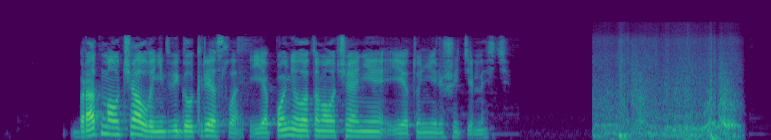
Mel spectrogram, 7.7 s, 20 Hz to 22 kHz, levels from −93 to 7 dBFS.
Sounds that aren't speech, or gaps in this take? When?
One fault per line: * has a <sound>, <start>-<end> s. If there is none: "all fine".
* has a whoosh, 5.9-7.5 s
